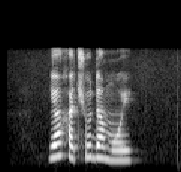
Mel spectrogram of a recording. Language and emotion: Russian, neutral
